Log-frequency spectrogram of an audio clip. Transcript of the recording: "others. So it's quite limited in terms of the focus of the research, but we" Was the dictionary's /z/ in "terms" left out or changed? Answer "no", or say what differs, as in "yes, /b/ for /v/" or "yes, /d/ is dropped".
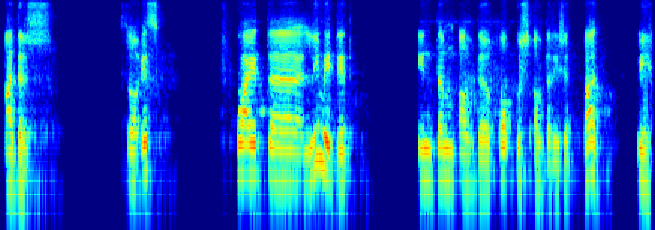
yes, /z/ is dropped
